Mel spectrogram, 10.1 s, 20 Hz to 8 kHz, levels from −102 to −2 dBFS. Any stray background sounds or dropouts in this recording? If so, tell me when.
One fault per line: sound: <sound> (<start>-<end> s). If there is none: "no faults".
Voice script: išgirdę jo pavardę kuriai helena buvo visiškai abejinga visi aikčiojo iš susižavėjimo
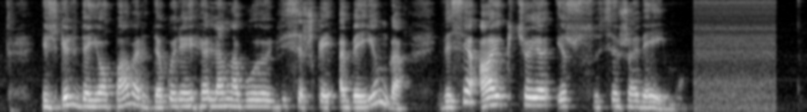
no faults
